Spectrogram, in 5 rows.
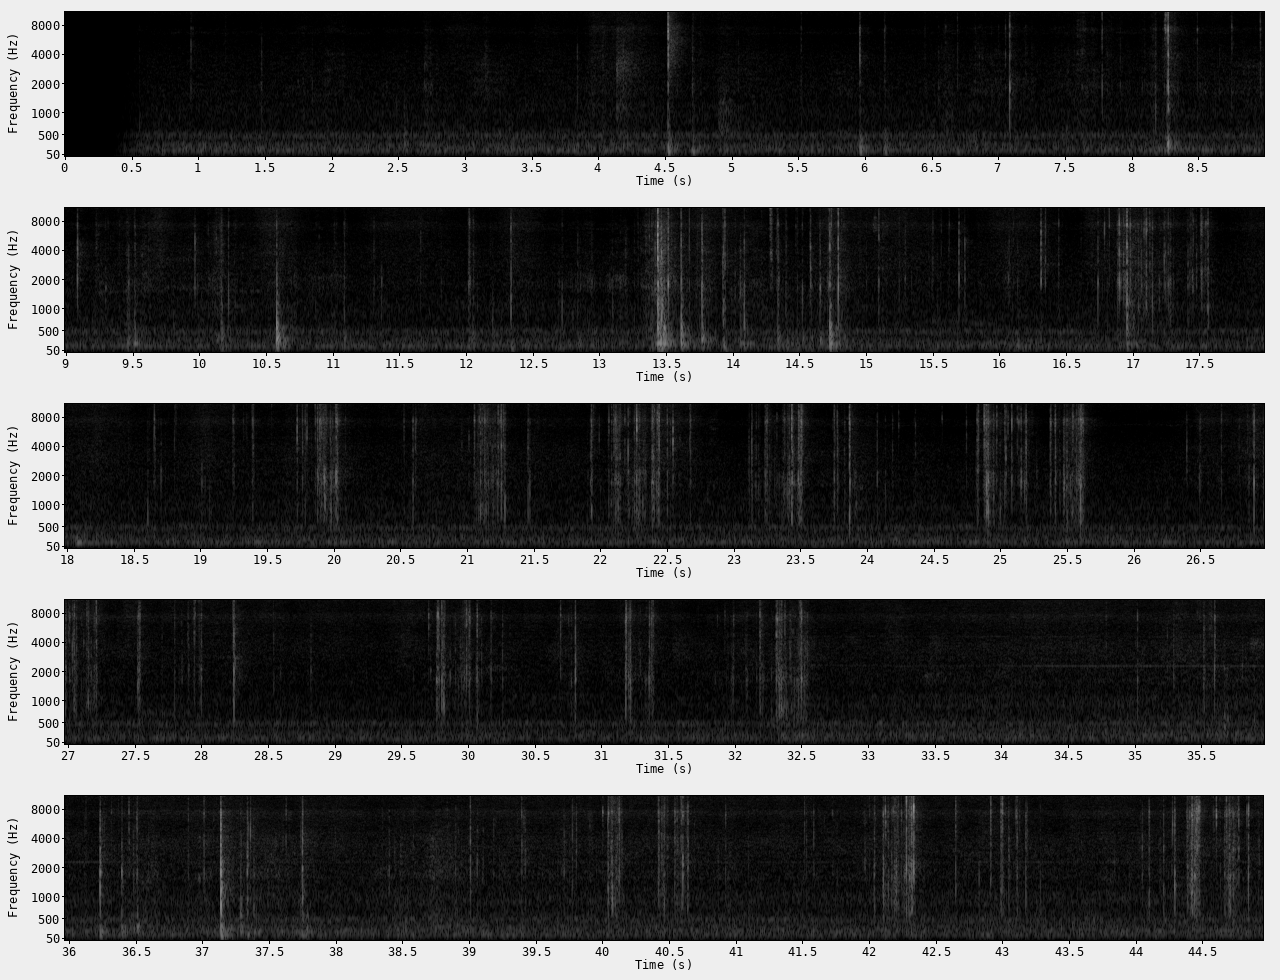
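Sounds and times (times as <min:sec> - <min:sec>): puzzle cube plastic clicks: 0:21.0 - 0:25.7, 0:26.4 - 0:28.4, 0:29.7 - 0:32.6, 0:38.9 - 0:43.3, 0:44.0 - 0:44.9.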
